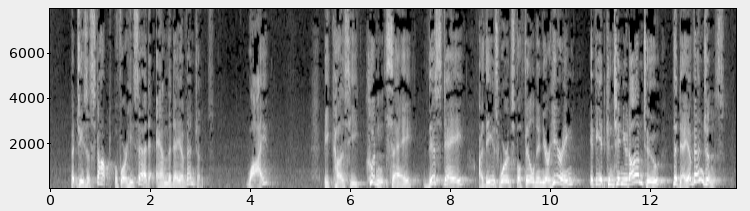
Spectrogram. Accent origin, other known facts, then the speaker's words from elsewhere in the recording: Detroit, Michigan, United States; moved away as an adult; now in Los Angeles, United States; I grew up in Detroit. I grew up in the Midwest. I grew up in areas where you can drive through cornfields for an entire day.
